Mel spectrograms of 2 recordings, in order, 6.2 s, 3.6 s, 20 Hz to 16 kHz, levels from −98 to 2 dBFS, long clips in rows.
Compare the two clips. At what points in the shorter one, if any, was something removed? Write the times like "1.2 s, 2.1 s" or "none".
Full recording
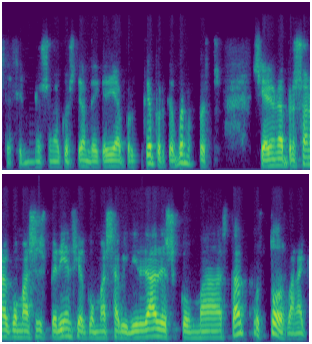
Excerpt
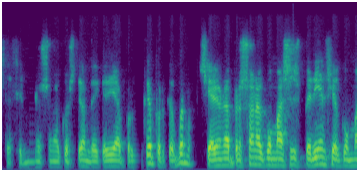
1.9 s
